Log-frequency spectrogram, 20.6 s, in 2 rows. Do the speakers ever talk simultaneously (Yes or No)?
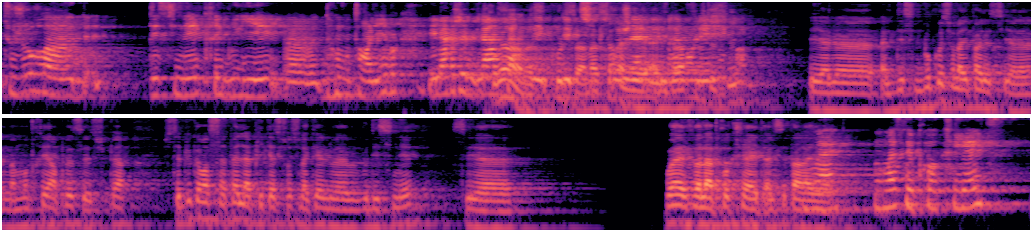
Yes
